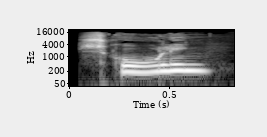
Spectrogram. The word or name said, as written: skoling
